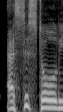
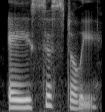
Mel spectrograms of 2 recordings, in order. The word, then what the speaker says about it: asystole: And finally, worked asystole arrest.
